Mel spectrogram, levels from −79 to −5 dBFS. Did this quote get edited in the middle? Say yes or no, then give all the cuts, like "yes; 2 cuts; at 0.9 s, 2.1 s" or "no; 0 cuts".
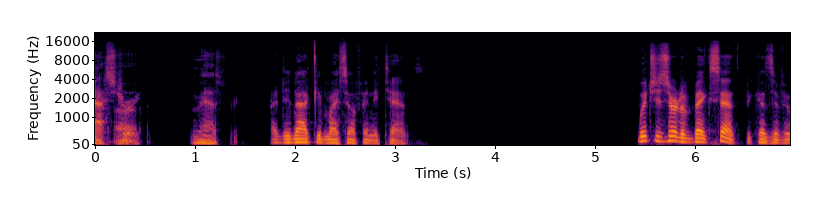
yes; 1 cut; at 1.6 s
